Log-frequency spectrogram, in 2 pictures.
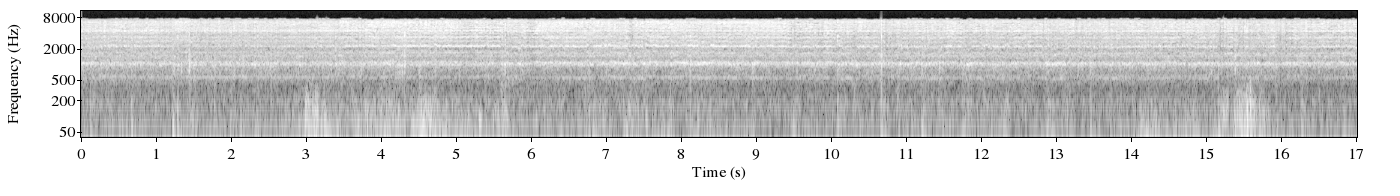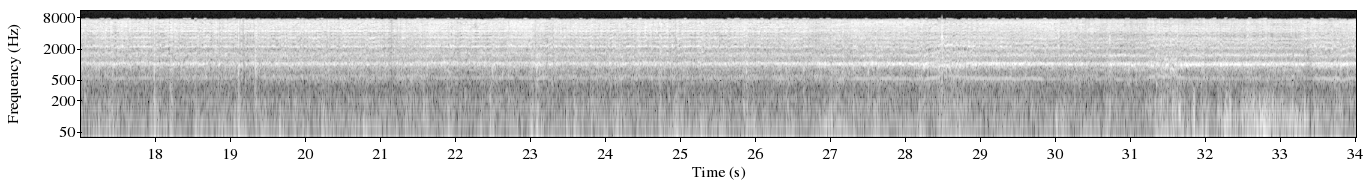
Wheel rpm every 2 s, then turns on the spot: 150, 150, 150, 150, 150, 150, 150, 140, 150, 140, 150, 150, 150, 140, 140, 140, 140.
none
